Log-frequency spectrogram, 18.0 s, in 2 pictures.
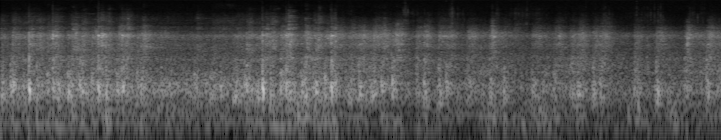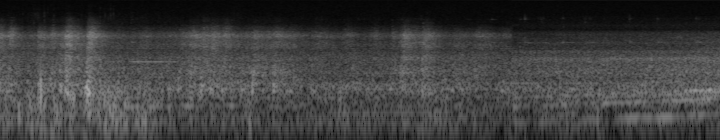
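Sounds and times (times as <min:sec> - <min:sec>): wheels clacking over rail joints: 0:00.0 - 0:18.0.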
